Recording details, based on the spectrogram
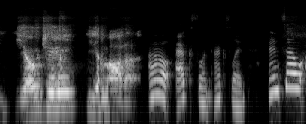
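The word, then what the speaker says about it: Yoji Yamada: check out how do you say his name yoi Yamada right yoi Yamada oh excellent excellent and so um you know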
